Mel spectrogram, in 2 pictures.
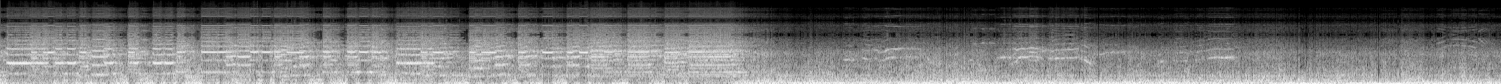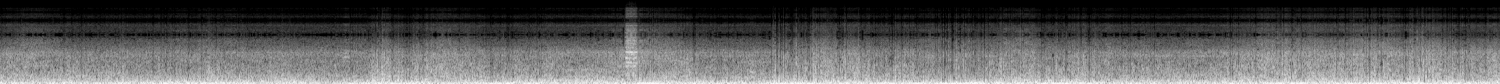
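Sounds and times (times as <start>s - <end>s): car horn toot: 0.0s - 7.8s, 21.2s - 21.8s
road traffic rumble: 0.0s - 30.0s.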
